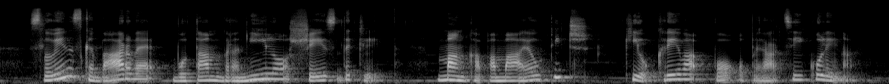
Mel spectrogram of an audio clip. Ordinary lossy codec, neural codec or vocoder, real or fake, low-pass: none; autoencoder, 48 kHz, 128 numbers a frame, DAC-VAE, trained on Japanese speech; fake; 14.4 kHz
